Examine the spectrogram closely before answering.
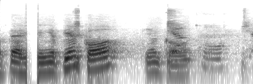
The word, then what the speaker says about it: Piancó: A cidade é Piancó, que se pronuncia, Paulo? Piancó, terrinha. Piancó.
